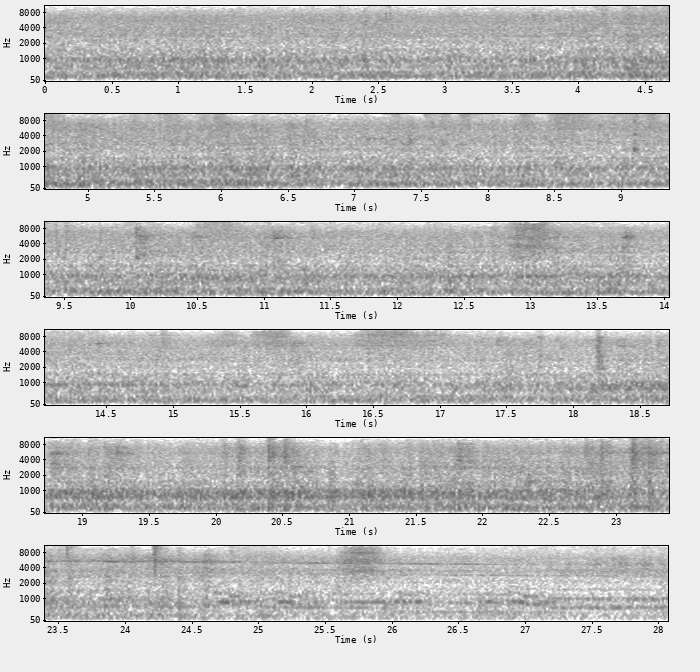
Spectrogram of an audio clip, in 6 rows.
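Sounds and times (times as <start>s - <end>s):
train wheels rumbling on rail: 0.0s - 26.3s
rail-joint clicks: 9.0s - 10.2s, 20.1s - 20.9s
faint thin whining tones: 23.6s - 28.0s.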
